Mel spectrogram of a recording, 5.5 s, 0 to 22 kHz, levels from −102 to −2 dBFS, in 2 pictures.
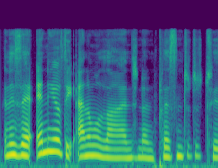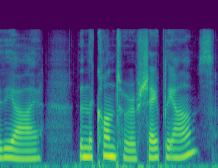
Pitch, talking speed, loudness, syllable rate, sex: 195 Hz, 210 wpm, -19 LUFS, 6.0 syllables/s, female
